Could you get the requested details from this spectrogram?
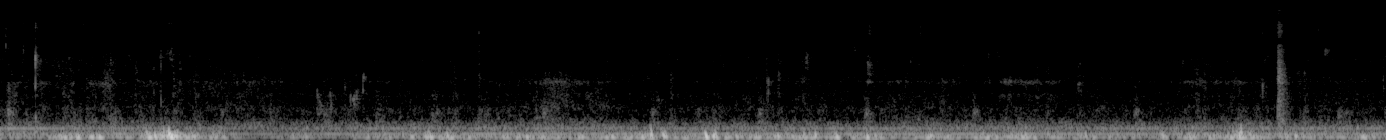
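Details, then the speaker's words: Normal bowel sounds heard on abdominal auscultation during a GI/GU assessment, with nothing unusual heard. "okay sounds good there um again i don't hear anything um unusual everything sounds good so that finishes um auscultation"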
